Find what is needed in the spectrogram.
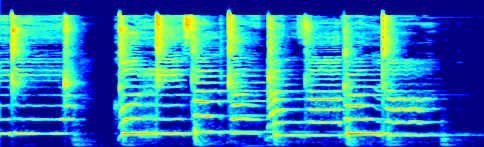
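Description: A woman singing a simple stepwise children's melody in held, even notes, with a breath about a second in. Sharp clicks mark the beat about twice a second.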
